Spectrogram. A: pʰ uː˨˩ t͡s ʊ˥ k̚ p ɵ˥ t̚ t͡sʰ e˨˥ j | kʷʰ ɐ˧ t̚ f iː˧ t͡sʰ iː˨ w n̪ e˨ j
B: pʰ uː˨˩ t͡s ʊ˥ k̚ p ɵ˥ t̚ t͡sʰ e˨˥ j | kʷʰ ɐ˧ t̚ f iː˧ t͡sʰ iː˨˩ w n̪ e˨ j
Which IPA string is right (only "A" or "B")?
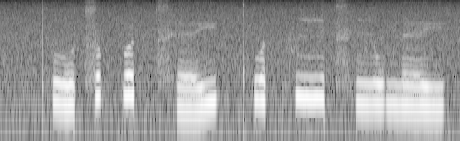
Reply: A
